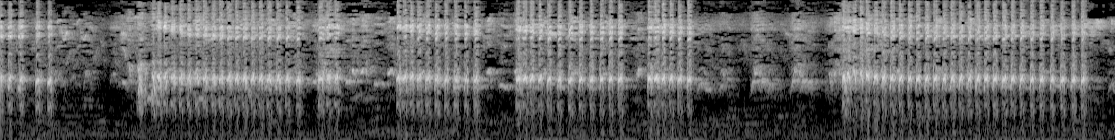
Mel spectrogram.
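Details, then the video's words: A crested songbird sings vigorously in bursts of rapid buzzy, pulsed trills, each lasting one to three seconds, separated by short pauses. "SIJAMBUL GACOR"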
